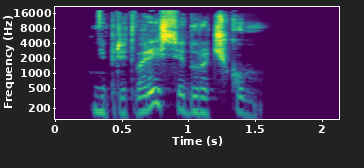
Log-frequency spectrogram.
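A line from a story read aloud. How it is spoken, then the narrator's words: Cold reply. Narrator (Russian): холодно ответил Риз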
